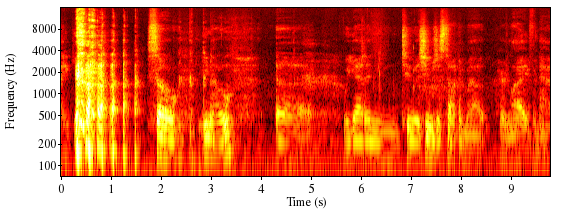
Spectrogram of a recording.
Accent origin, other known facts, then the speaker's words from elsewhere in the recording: Chicago, Illinois, United States; because I guess I said I was from Chicago, I go up there sometimes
